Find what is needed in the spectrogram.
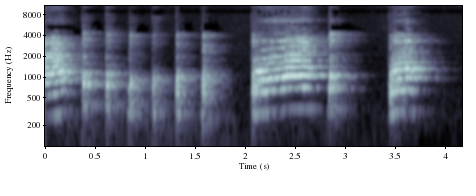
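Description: A man imitating a hen's clucking with his voice: a rising call, then a quick run of short clucks, about four a second, then two longer drawn-out calls.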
